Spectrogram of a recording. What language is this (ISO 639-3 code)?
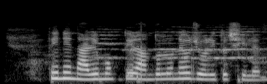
ben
